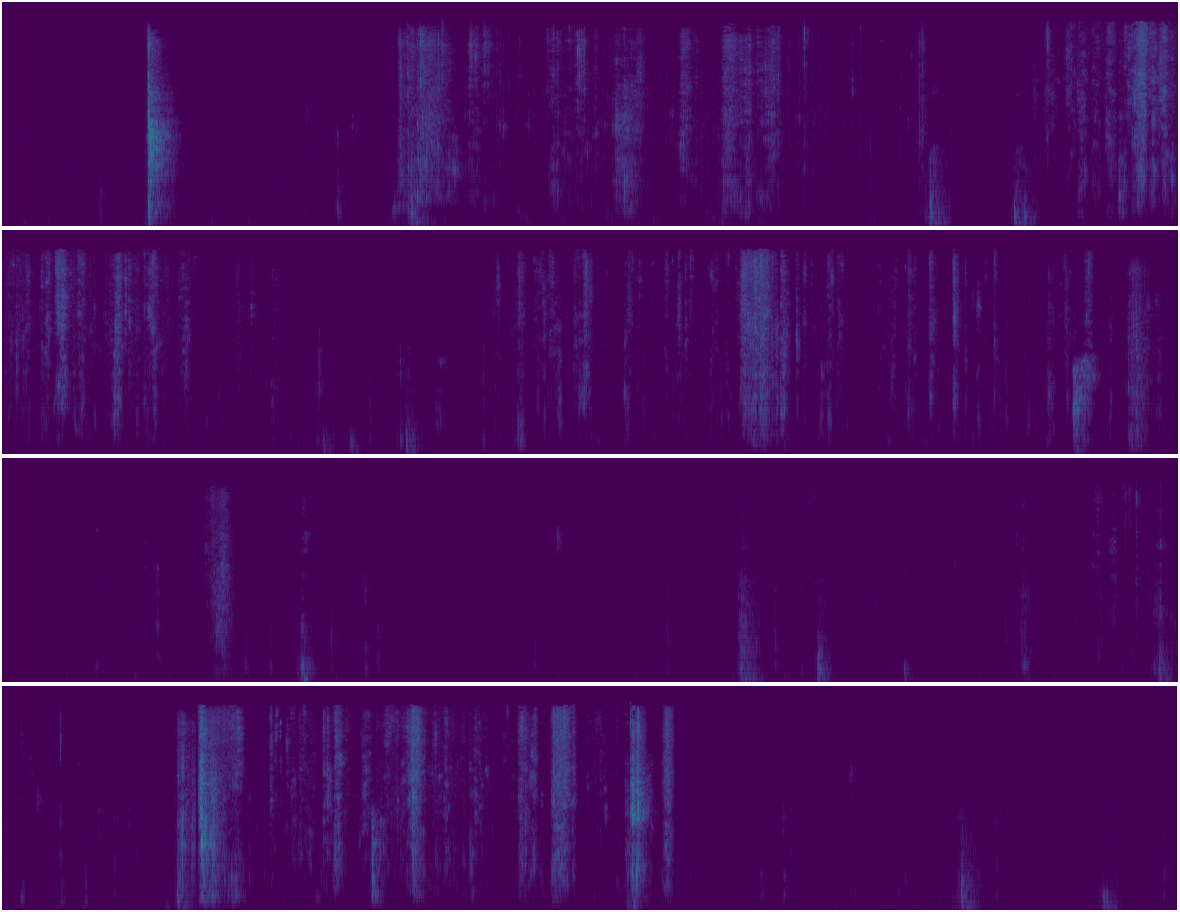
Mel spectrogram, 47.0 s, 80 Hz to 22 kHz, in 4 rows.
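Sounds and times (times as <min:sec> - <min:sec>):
paper wrapper crinkling: 0:04.0 - 0:09.3, 0:10.3 - 0:14.6, 0:16.6 - 0:23.4, 0:37.2 - 0:42.0
person chewing: 0:04.0 - 0:09.3, 0:10.3 - 0:23.4, 0:34.4 - 0:42.0.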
